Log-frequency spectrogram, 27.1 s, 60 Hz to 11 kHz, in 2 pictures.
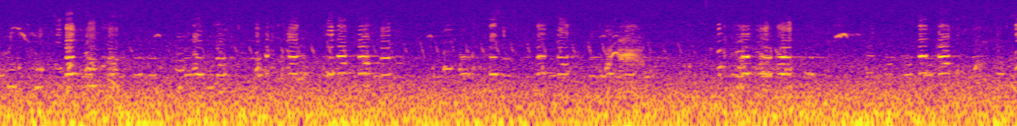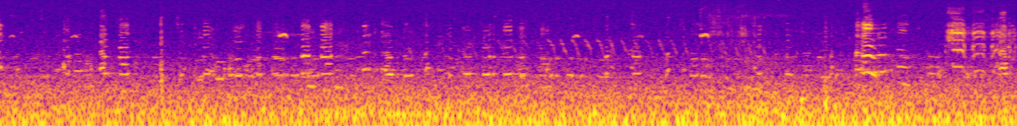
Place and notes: Dumfries, UK - whooper swan soundscape ...
whooper swan soundscape ... dpa 4060s clipped to a bag to zoom f6 ... folly pond ... bird calls from ... teal ... shoveler ... mallard ... oystercatcher ... mute swan ... barnacle geese ... wigeon ... lapwing ... redwing ... dunlin ... curlew ... jackdaw ... wren ... dunnock ... lapwing ... some background noise ... love the occasional whistle from wings as birds fly in ... possibly teal ... bits of reverb from the whoopers call are fascinating ... time edited unattended extended recording ...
